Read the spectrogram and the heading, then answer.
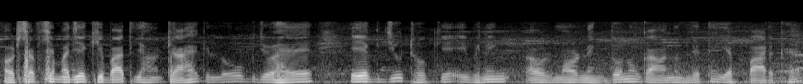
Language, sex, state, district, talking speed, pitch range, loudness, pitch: Hindi, male, Bihar, Katihar, 200 wpm, 105-125 Hz, -20 LUFS, 110 Hz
